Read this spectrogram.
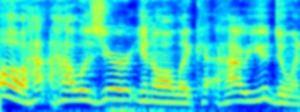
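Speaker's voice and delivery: imitated cheery, happy tone. Retelling how clients greeted them on arrival: imitating a cheery, happy client. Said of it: "they'd come in all cheery and happy".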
